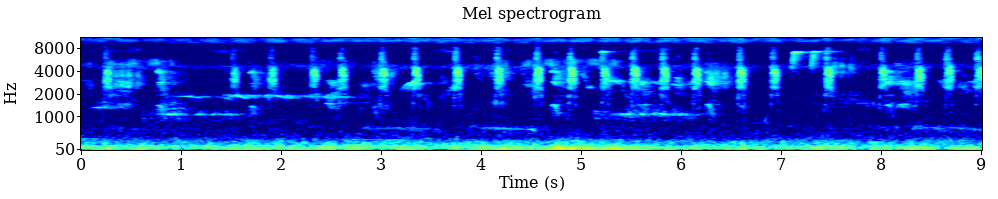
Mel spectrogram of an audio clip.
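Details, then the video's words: Baya weaver with its chicks, an ongoing chatter of sharp high chirps about three each second, interspersed with short lower whistles, over a constant insect whine and low rumble. "babui pakhi are tar baccha"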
